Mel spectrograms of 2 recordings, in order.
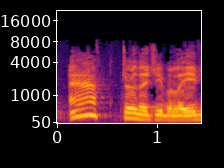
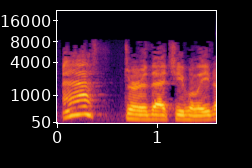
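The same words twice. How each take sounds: First: "After" punched at the start of the phrase; stress on after. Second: "after" leaned on, slow and drawn out; stress on after. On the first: Preacher repeating the verse to stress "After". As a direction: lean on "After", let the rest fall. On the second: Preacher stressing the timing of the Spirit, "after" weighted. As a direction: hit "after" hard and slow. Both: Shown as a demonstration. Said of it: "I'm emphasizing the word what?".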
